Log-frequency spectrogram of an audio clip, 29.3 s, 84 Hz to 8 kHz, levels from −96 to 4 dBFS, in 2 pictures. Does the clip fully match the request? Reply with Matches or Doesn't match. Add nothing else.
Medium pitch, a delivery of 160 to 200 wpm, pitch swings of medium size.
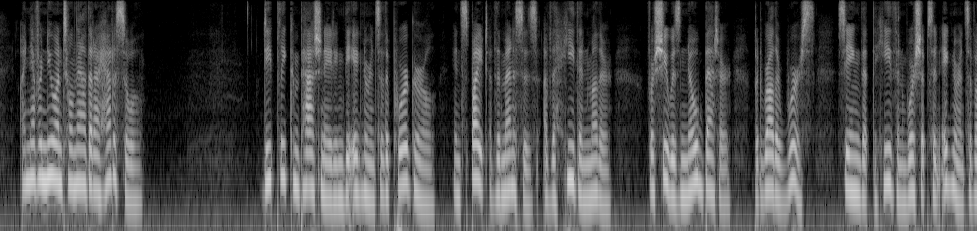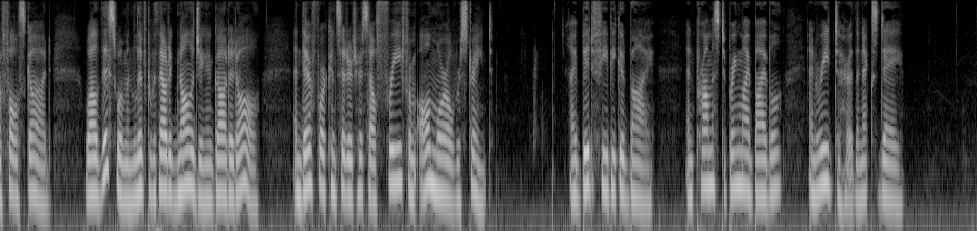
Matches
